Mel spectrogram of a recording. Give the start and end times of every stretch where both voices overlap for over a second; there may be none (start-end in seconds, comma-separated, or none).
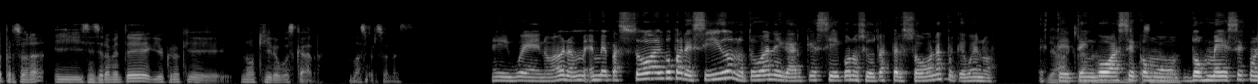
10.4-11.8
